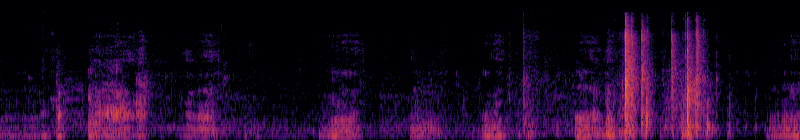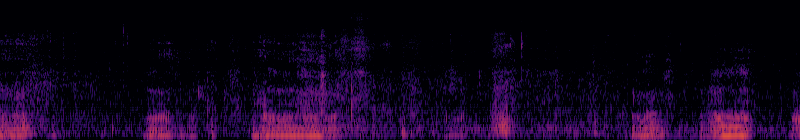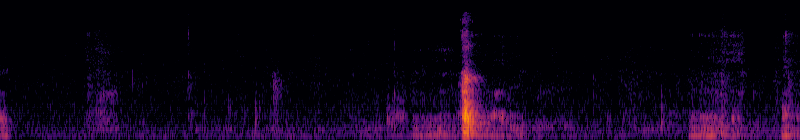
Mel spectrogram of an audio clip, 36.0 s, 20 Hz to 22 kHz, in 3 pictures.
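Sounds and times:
dogs play-growling: 0.0 - 4.0, 4.7 - 9.4, 11.2 - 13.0, 14.1 - 24.2, 29.5 - 32.5, 33.4 - 36.0.

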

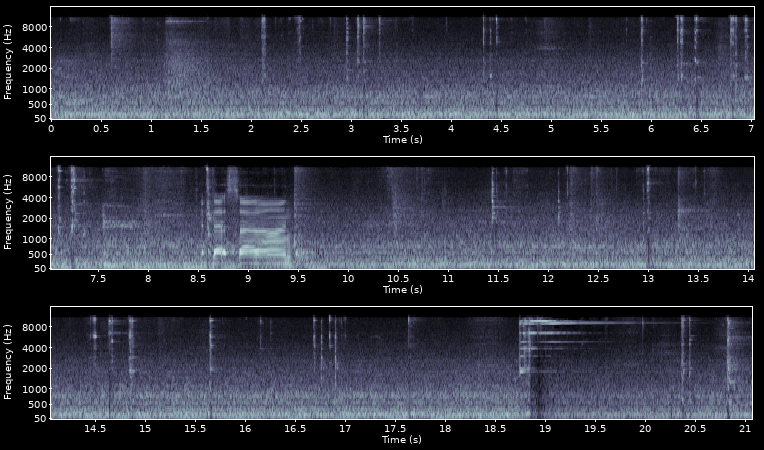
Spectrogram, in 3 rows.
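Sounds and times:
steady background hum: 0.0 - 21.0
metal clank ringing: 18.8 - 19.7.

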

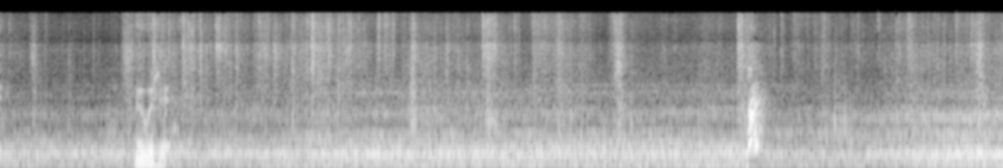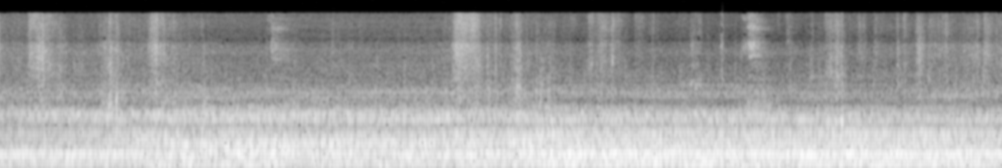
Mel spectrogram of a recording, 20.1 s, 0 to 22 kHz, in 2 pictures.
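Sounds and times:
diesel heater running: 0.0 - 20.0
dog bark: 7.4 - 7.8.

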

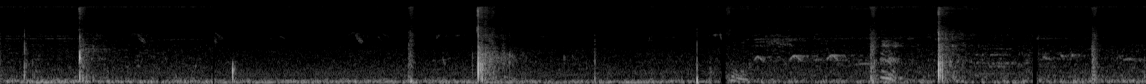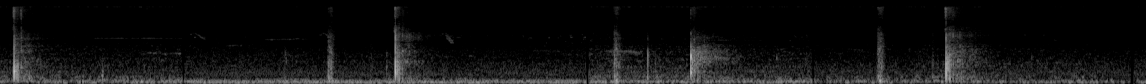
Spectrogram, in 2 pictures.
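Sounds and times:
cricket ball cracks: 14.8 - 15.8, 20.2 - 21.4.

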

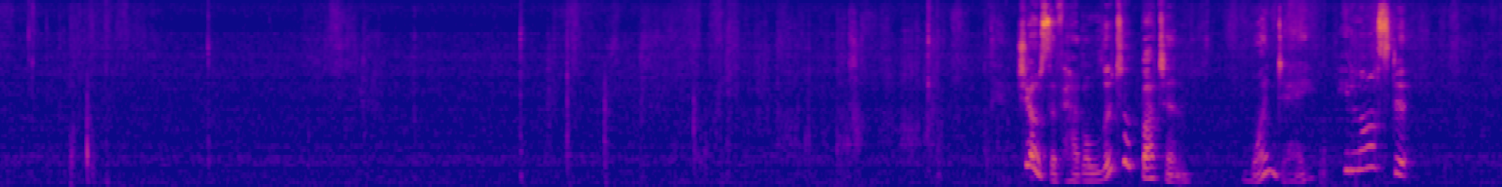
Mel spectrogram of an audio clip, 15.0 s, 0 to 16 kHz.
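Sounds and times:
paper rustling: 5.4 - 9.7.

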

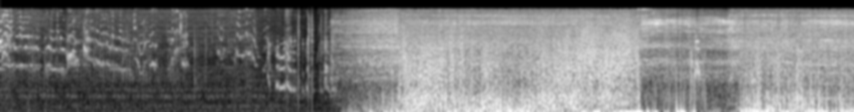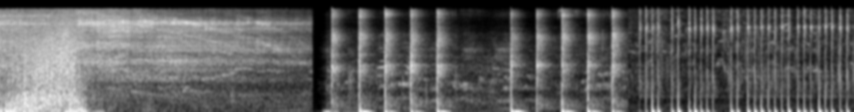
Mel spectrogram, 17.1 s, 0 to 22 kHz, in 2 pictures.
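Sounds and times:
angle grinder grinding wood: 0.0 - 11.7.

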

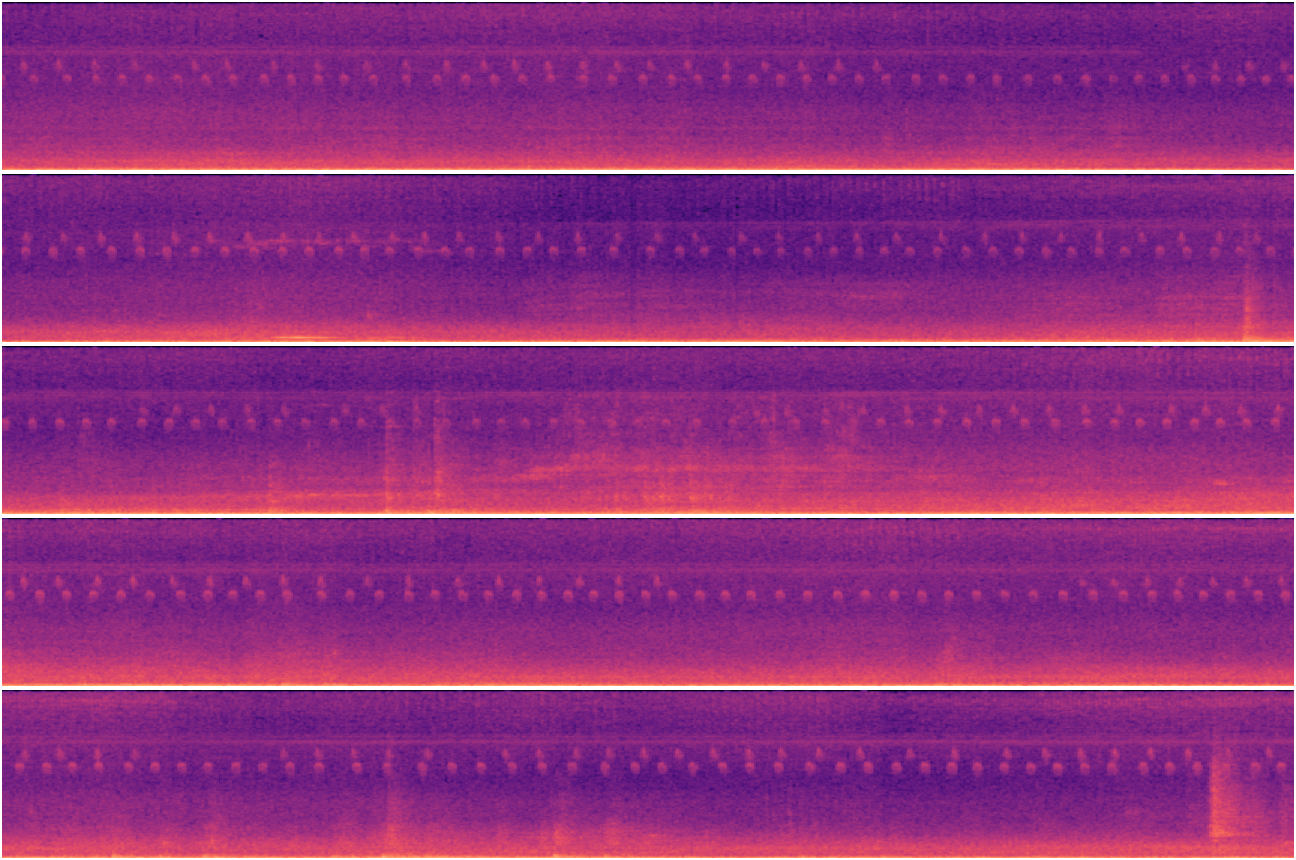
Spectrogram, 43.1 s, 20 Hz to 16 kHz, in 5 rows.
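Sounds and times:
locomotive engine rumble: 0.0 - 43.0
train wheels on rail: 0.0 - 43.0.

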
